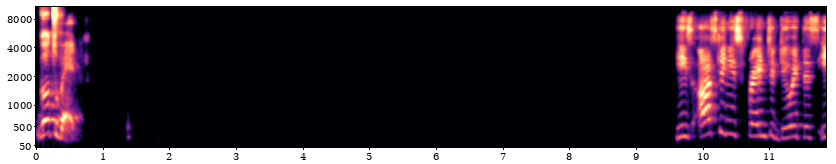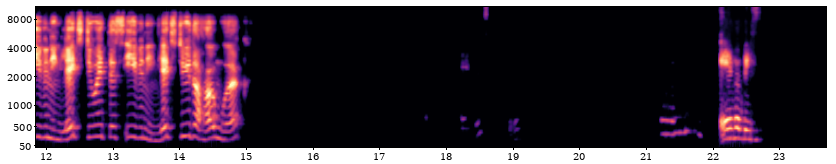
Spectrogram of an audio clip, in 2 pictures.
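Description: A woman speaks through an online call.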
